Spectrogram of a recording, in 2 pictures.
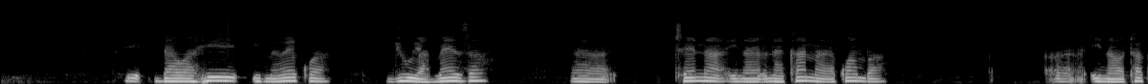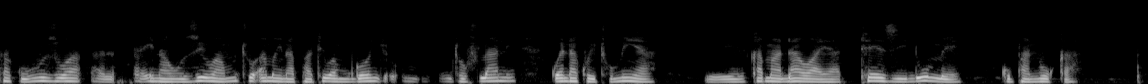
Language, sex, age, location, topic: Swahili, male, 18-24, Kisumu, health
